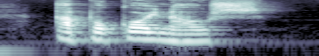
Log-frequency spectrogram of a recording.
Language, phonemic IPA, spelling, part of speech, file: Dutch, /apoˈkɔjnus/, apokoinous, noun, Nl-apokoinous.ogg
- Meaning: plural of apokoinou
